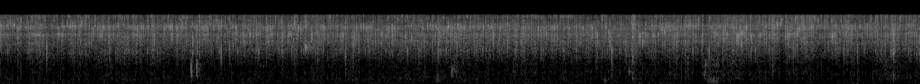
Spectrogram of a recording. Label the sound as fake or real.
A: real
